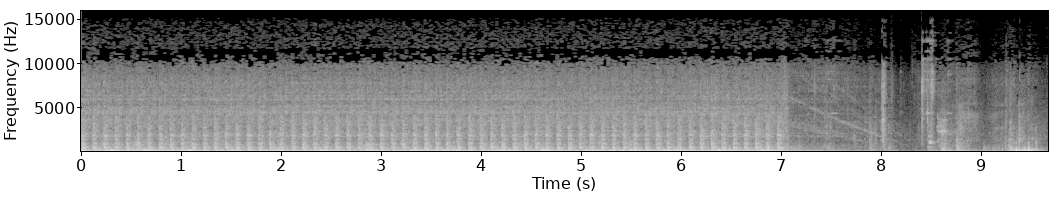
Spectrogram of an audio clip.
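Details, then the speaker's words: Lada Niva after a fuel pump replacement: the starter churns steadily for about seven seconds but the engine never fires, as the newly fitted pump does not work; a spare pump is then tried. "vaikuttaa siltä, että toi ei toimi. No perkele."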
